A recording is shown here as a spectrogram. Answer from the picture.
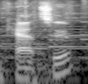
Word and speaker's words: Catsu: The D in Catsu is silent, much like my own.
